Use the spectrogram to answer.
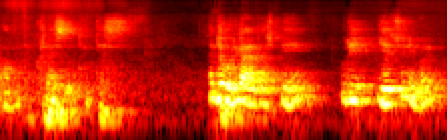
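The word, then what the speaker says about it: χρηστότης: 근데 재미있는 것은 이 친절, 이 자비라는 단어가 헬라어로 보면요, 크레스토테스라고 합니다. 크레스토테스. 근데 우리가 알다시피 우리 예수님을, 그리스도를 크리스토스라고 하죠. 근데 크리스토테스, 크리스토스, 이 발음이 비슷하다 보니까 세상 사람들이 이걸 잘 구분을 못했습니다.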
